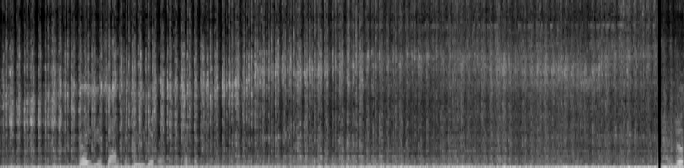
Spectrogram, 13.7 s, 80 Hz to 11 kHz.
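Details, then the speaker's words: 1967 El Camino small-block Chevy 355 with Vortec heads and a big cam, fired up with the valve cover on after the PRW 1.5 roller rocker install. Deep, even V8 idle with no valvetrain clatter or rocker hitting; it sounds smoother and less choppy. "Let's fire it up and see if it rattles or anything. I don't hear any hitting. That was pretty good."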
